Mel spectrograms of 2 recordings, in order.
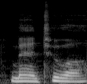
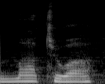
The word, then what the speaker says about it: Mantua: but it was actually built by Mantua or matua however you may pronounce that it's m-a-n-t-u-a apparently they were making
